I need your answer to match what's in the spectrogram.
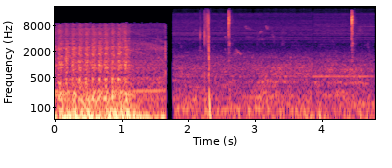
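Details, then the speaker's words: LS1-swapped Nissan Patrol that cuts out under hard acceleration and won't start: with the ignition on, the injectors click rapidly and then give isolated clicks as the ECU cycles on and off and the tacho acts up, caused by a wiring short. "so you can hear the injectors uh clicking in the front here and then you can hear the ecu turning on and off again that's why i kept priming the fuel pump so something was up so we know we had a short somewhere"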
